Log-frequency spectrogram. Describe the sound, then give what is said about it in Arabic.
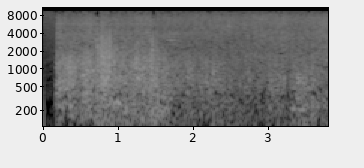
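A loud, continuous roar of a storm striking Lebanon, especially the Sur area in the south, with heavy rain, thunder rumbling low throughout and a couple of sharper crackling surges near the start, no voices present. “إلى أحوال الطقس، حيث تضرب عاصفة لبنان مخلفة وراءها أضرارا كبيرة في الممتلكات والمزروعات، لا سيما في منطقة سور.”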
